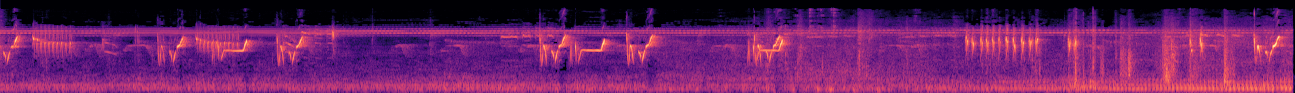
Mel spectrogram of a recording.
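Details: A Dark-necked tailorbird in a training and trapping setting gives bursts of sharp, high chirps, first in quick groups and then scattered, while clicks, rustling and insect-like buzzing fill the later part.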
